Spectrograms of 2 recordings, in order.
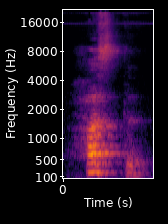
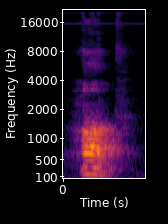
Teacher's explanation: तो यहाँ पे देखिए ता जो है पहली है और था जो है दूसरी ध्वनि है, यहाँ पे ता की जगह पे था आ जाता है, और था जो है ये महाप्राण ध्वनि है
